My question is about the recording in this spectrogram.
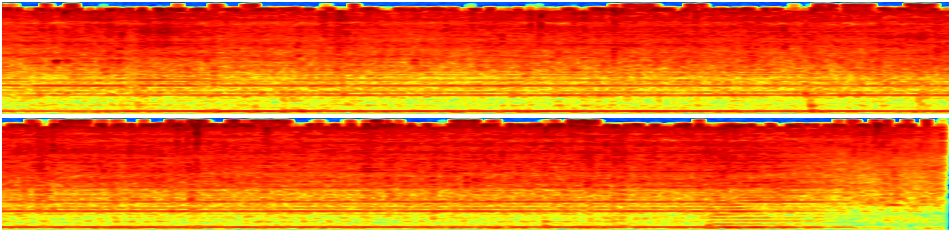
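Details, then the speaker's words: Sump pump, float triggered after heavy rain: steady low electric hum with faint trickle, motor running but not moving water, then cuts out; owner suspects clog, air lock also possible; runs but doesn't clear water. "the Zar pump it's working it's just might be clogged or I don't know"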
